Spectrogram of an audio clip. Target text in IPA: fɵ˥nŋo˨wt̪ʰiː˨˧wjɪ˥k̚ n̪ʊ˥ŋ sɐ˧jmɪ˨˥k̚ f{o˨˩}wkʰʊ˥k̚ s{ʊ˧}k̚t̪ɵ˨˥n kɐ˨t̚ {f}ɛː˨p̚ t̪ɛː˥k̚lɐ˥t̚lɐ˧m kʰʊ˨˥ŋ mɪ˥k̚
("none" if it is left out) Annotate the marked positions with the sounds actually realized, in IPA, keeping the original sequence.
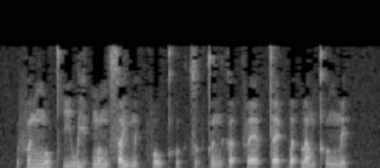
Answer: o˨˥, ʊ˥, f

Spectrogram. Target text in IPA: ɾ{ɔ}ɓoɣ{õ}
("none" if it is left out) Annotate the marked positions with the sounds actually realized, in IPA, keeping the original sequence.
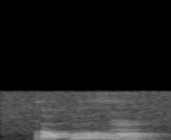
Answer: ɔ, õ

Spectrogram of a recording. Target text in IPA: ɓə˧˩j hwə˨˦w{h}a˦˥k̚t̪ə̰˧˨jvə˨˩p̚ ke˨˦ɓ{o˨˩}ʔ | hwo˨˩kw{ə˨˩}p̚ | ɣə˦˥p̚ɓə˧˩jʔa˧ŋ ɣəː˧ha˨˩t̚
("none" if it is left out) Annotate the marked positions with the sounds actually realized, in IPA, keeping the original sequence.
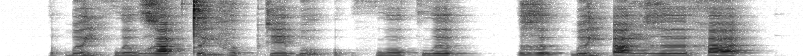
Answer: ɣ, o̰˧˨, ə˦˥

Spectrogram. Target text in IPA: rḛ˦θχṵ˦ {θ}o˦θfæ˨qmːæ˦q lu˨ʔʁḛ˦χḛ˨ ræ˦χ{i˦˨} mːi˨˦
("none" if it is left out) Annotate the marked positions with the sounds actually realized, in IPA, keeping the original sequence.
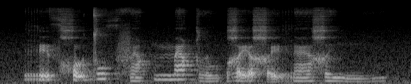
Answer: d, i˦

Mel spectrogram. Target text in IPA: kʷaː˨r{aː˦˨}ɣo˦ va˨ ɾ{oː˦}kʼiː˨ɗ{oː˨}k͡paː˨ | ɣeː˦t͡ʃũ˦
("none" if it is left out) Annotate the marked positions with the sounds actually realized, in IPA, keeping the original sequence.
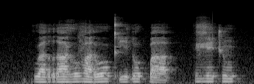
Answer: aː˨, oː˦, oː˦

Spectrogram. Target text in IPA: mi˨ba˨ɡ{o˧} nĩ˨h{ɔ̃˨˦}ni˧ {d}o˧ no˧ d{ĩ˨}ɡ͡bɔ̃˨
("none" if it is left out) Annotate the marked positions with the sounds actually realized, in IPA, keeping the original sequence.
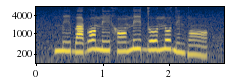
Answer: ɔ˧, ɔ̃˨, d, ĩ˨

